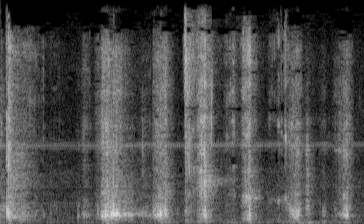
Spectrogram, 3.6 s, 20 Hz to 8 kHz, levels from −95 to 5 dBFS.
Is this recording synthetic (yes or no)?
no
